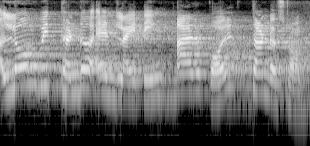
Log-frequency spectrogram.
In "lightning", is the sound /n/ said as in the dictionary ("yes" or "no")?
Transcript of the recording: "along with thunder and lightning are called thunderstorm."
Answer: no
